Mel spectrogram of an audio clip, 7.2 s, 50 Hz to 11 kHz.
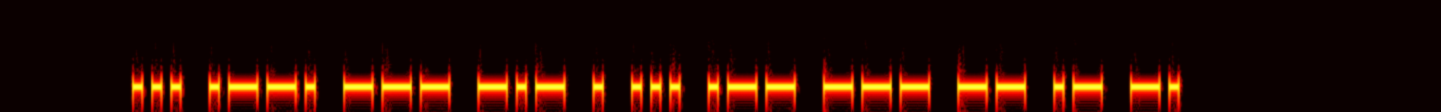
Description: Morse code, heard as a keyed tone, about 25 wpm, 700 Hz. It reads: SPOKESWOMAN
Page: morse-code-ninja-practice-25wpm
